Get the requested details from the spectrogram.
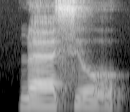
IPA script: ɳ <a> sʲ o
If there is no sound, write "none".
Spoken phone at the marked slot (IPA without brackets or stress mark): æ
